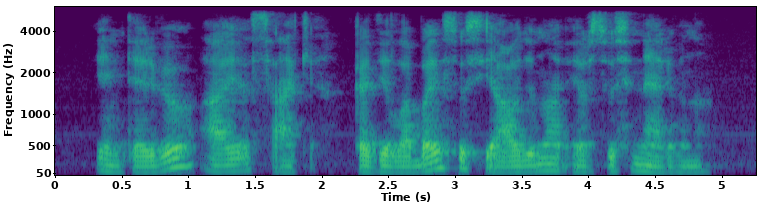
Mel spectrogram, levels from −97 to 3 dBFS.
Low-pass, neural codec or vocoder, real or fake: 5.4 kHz; none; real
